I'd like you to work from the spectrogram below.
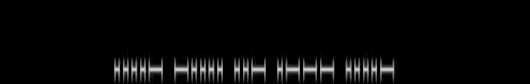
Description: Morse code, heard as a keyed tone, about 29 wpm, 700 Hz. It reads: 46UJ4
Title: Five Challenging Letter-Number Combinations 28wpm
